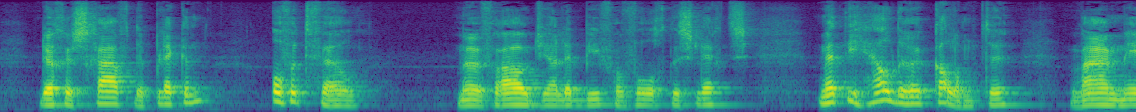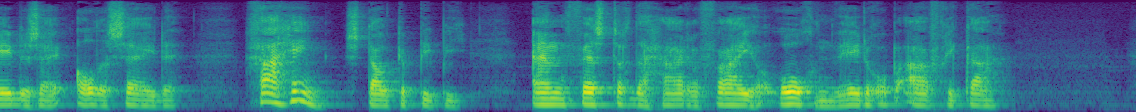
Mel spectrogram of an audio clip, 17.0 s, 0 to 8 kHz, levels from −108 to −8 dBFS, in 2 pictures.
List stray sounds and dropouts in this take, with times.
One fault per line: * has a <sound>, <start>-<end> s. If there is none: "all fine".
all fine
